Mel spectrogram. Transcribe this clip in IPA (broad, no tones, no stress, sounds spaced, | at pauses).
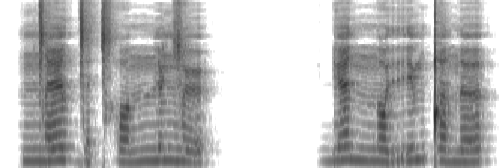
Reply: ŋ͡ǀ ɛ l ɡ͡ǀ ɛ ǀʰ ɔ nː ø ŋ͡ǀ ø | ɡ ɛ nː ɔ rʲ ə m ǃ ɐ n ə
